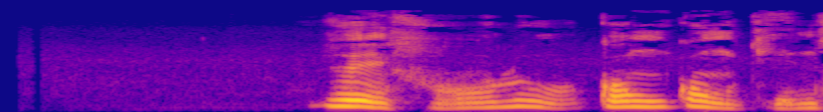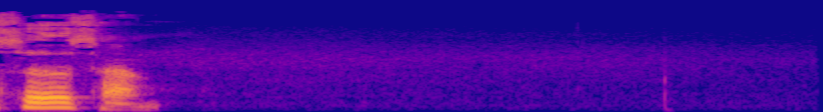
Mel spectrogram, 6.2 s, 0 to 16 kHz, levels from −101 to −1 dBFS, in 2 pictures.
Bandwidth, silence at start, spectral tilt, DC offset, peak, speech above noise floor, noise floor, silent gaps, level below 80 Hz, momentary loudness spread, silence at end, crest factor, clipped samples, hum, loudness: 10.5 kHz; 1.2 s; -6.5 dB/octave; under 0.1%; -4 dBFS; 54 dB; -76 dBFS; none; -78 dBFS; 13 LU; 2.55 s; 22 dB; under 0.1%; none; -24 LUFS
